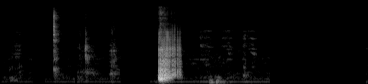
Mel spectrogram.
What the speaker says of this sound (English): Should I fart into the mic?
